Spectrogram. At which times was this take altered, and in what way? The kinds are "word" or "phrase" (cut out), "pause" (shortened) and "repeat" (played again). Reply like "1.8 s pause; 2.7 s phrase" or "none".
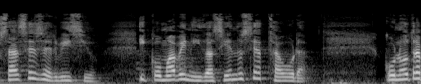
1.4 s word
